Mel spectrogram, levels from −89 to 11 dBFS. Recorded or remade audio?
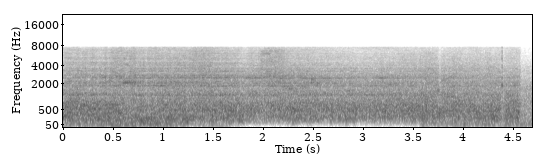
recorded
